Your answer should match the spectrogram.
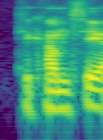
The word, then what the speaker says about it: Tecumseh: Tecumseh, Ontario.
